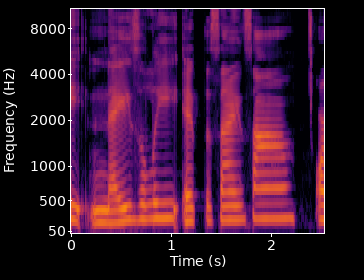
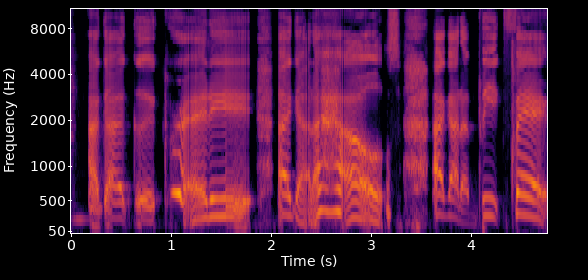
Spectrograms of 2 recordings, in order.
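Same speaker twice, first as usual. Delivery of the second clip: crackly put-on voice, higher pitch; 4 semitones higher than usual. Retelling how she sounded last night: crackling Evelyn Lozada voice. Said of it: "like Evelyn Lozada".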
